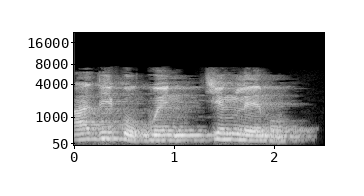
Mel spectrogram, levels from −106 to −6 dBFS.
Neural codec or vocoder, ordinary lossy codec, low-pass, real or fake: vocoder, 44.1 kHz, 128 mel bands every 256 samples, BigVGAN v2; AAC, 32 kbps; 7.2 kHz; fake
